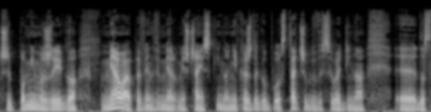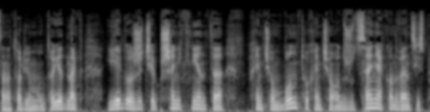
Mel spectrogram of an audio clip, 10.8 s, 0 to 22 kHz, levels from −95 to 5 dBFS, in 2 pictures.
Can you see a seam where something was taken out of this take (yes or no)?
yes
